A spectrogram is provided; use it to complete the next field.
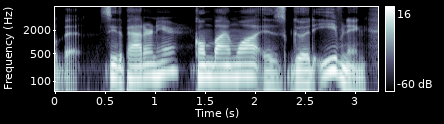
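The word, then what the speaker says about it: こんばんは: Kombanwa is good evening. We went from konnichiwa to kombanwa. That kon sound stays the same, which kind of gives you a clue, doesn't it?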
